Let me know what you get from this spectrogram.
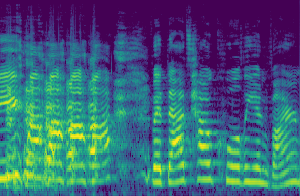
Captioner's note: both laughing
